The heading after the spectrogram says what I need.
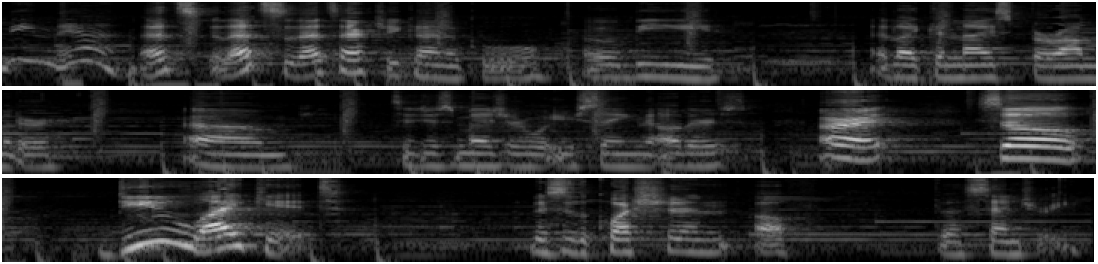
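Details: Adult speaker; fluent speech.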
